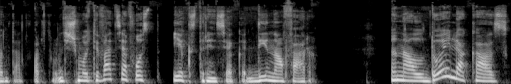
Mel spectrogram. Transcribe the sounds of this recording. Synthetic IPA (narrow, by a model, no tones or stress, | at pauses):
ont̪a̰t̪fowa̰rt̪emṵlt̪d̪et͡ʃmo̞t̪ivat̪sijafo̞st̪ekst̪ɾinsa̰kəd̪inafaɾə | ɨnald̪o̞jlʲeakaz̥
